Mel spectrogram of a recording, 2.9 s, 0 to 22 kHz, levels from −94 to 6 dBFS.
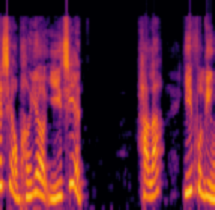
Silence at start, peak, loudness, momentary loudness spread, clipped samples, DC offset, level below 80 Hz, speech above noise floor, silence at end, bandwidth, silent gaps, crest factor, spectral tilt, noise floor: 0 s; 0 dBFS; -12 LUFS; 6 LU; under 0.1%; under 0.1%; -48 dBFS; 60 dB; 0 s; 16.5 kHz; none; 12 dB; -2 dB/octave; -71 dBFS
